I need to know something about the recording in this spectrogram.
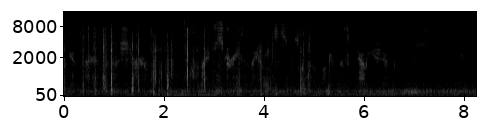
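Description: A man whispering close to the microphone, his speech breathy and broken by frequent sharp mouth clicks, trailing off near the end.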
